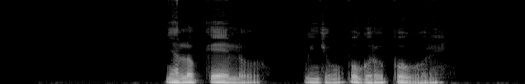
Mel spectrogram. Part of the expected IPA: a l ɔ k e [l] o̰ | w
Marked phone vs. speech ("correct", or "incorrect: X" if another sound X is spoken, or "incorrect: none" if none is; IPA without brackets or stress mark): correct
